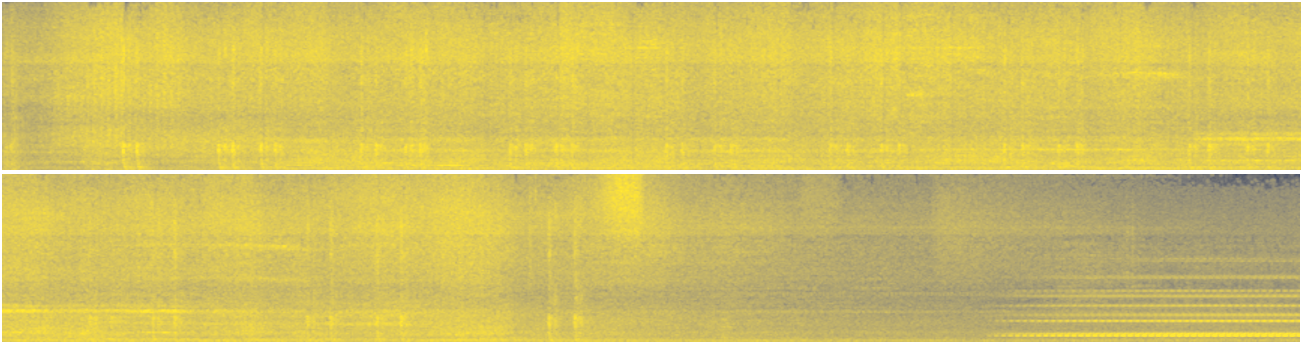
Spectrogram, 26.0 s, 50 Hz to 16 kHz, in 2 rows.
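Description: E2 series Shinkansen train running into the station, its wheels rumbling and clicking while a motor whine falls slowly in pitch as it slows. Near the end a platform departure bell rings steadily.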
